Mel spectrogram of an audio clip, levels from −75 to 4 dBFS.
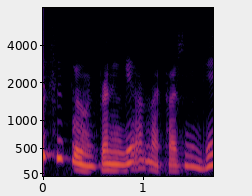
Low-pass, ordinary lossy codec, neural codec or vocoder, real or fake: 7.2 kHz; none; codec, 16 kHz, 1 kbps, FunCodec, trained on LibriTTS, 50 frames a second; fake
